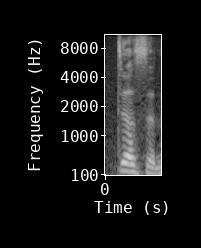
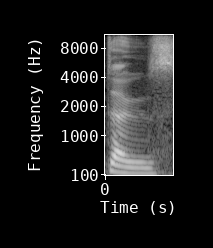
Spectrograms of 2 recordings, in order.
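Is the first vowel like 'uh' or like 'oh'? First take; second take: uh; oh. First: The first vowel sounds like 'uh'. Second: The first vowel sounds like 'oh'. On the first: The speaker calls it right. "It's an uh sound" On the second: The speaker calls it wrong. "not doze"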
